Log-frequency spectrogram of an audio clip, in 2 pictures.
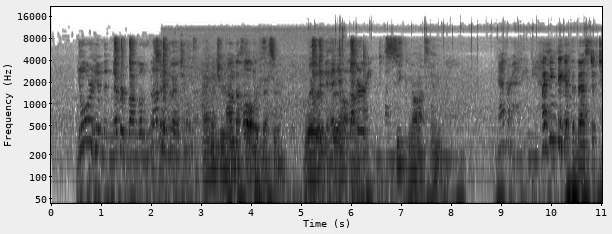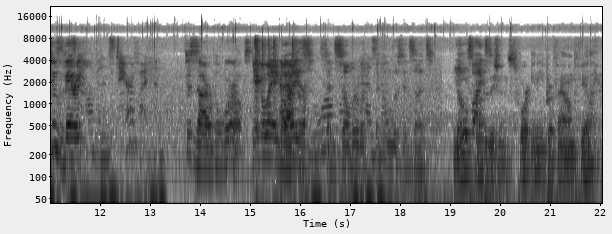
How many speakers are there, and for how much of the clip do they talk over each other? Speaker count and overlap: five, about 56%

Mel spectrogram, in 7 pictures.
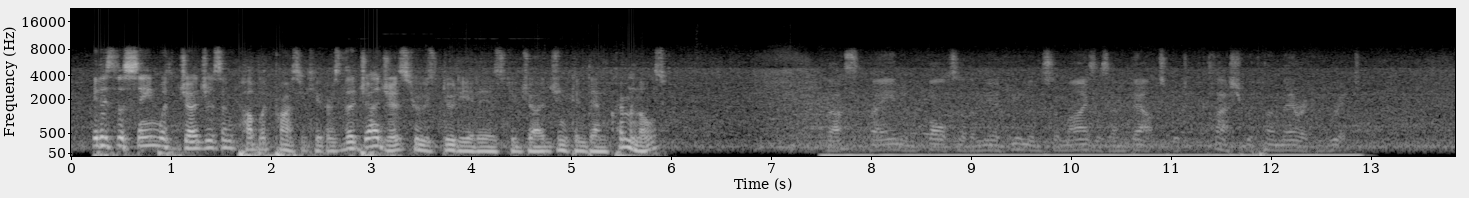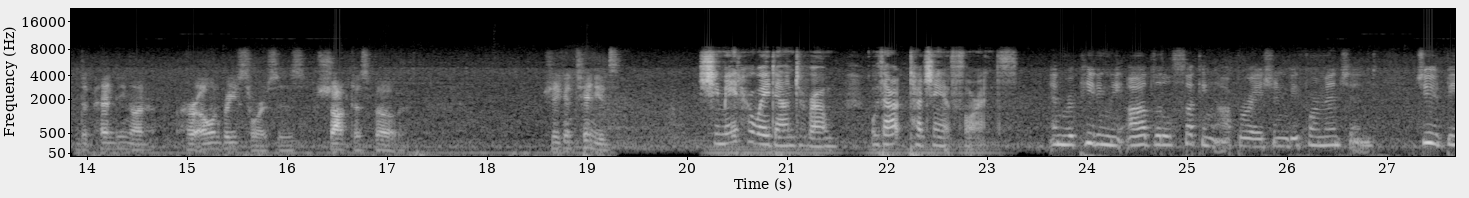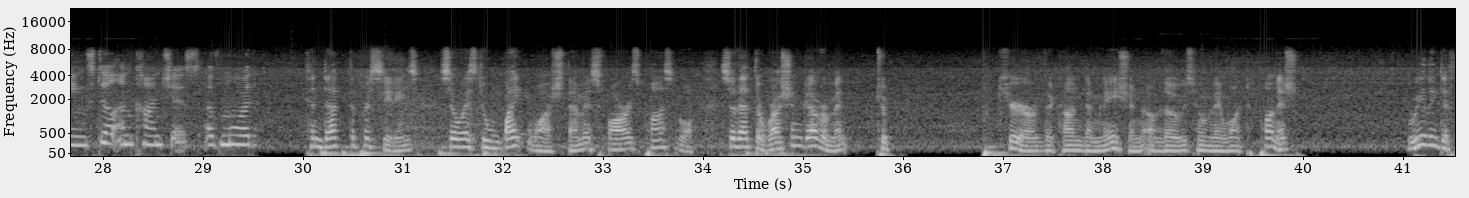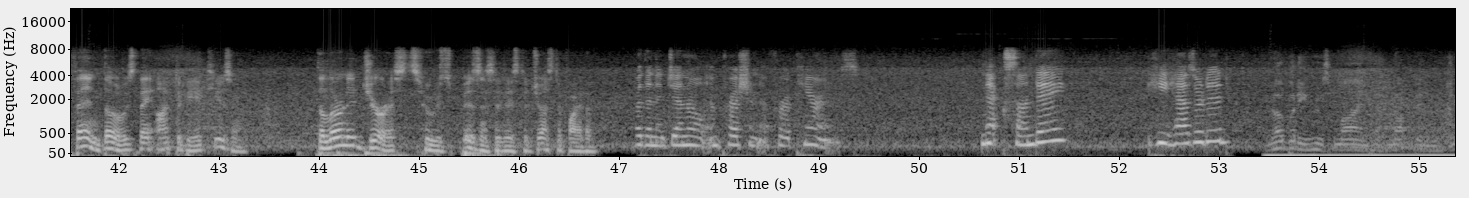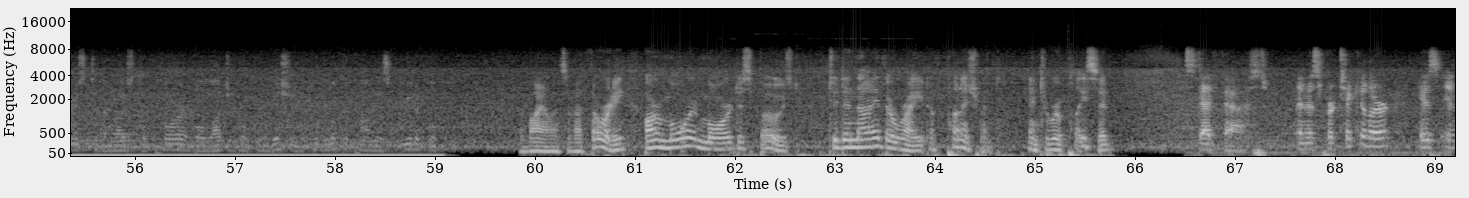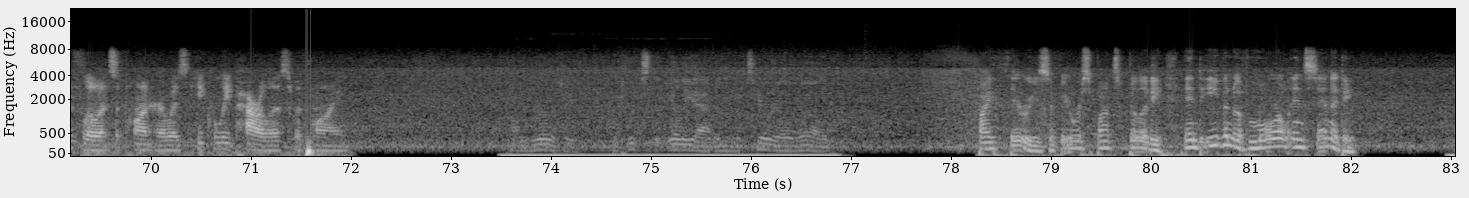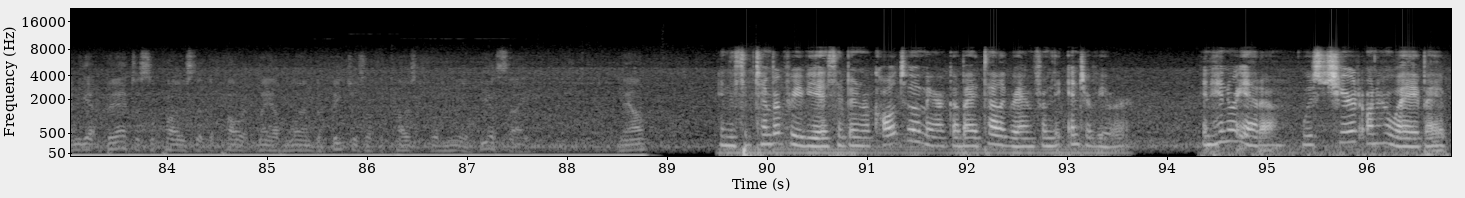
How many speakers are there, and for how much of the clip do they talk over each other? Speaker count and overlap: five, no overlap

